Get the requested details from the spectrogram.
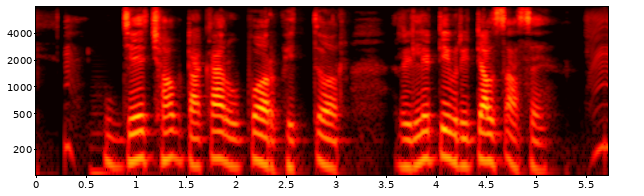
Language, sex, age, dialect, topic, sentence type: Bengali, male, 25-30, Jharkhandi, banking, statement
